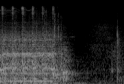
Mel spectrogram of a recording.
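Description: A sewing machine stitches the seams of a fabric tissue box cover, running in a steady close whir for about half a second before stopping, followed by faint handling sounds.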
